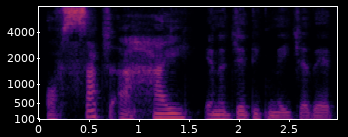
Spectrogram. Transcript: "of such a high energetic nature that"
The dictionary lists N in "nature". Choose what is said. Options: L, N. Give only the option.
N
